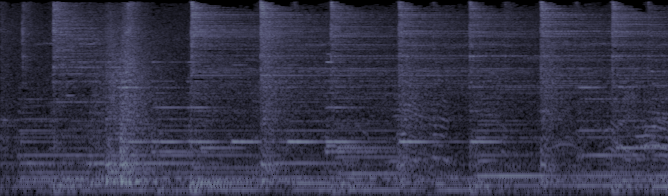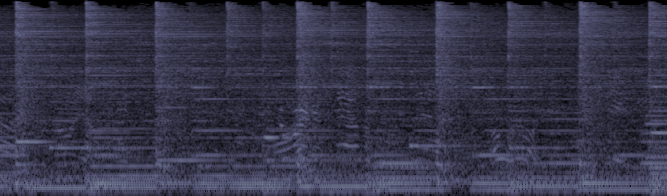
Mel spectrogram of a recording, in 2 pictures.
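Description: Live country band playing an instrumental break, with the drum kit keeping a steady beat under bass and guitars.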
